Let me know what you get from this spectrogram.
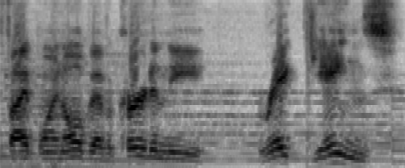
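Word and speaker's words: Reykjanes: have occurred in the rake Janes or rake yain Peninsula if the J is silent the home of the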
